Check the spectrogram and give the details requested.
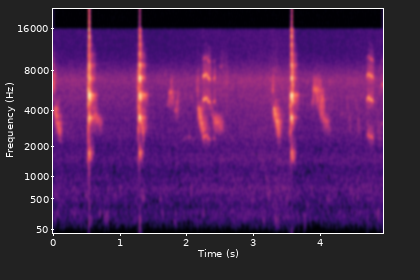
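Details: Common kestrels at Sägeweg, 12 May 2023, giving three piercing, clipped kee notes spaced about a second apart, with quieter twittering chirps of small birds between them.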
